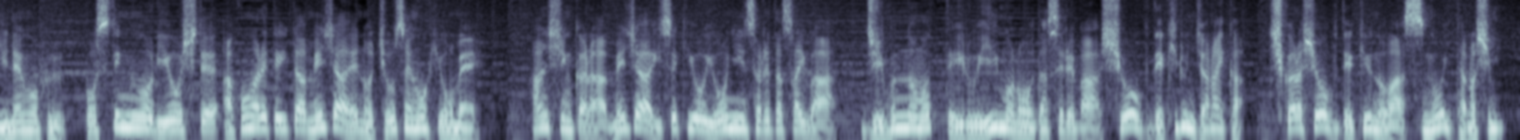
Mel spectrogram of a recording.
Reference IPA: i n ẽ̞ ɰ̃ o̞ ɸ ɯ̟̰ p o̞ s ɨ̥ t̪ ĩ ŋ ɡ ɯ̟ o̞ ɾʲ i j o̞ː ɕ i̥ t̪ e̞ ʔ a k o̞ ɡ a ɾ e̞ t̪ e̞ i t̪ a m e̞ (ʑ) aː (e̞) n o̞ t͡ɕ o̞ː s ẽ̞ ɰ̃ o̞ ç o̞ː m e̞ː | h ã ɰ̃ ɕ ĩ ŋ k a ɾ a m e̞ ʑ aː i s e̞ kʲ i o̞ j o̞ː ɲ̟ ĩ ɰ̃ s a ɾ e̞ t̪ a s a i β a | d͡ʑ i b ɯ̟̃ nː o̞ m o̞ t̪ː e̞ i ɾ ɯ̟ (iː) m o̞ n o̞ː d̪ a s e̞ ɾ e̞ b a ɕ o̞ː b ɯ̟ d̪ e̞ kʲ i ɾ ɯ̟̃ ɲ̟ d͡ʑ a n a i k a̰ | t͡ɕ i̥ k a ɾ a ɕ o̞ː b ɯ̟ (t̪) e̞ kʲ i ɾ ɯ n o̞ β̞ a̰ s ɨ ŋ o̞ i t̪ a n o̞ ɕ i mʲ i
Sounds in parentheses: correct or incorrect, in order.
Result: correct, correct, correct, incorrect: d̪

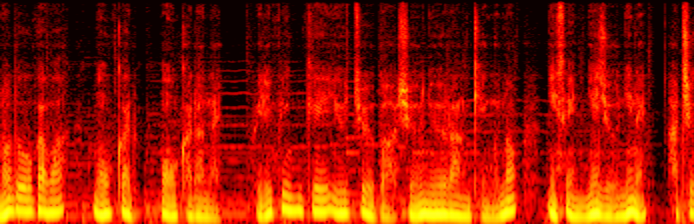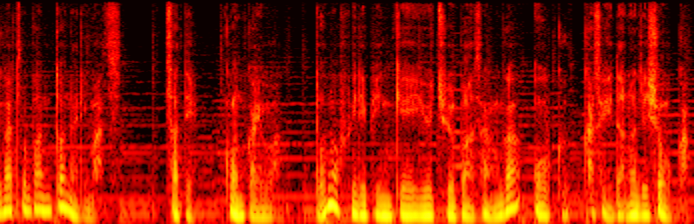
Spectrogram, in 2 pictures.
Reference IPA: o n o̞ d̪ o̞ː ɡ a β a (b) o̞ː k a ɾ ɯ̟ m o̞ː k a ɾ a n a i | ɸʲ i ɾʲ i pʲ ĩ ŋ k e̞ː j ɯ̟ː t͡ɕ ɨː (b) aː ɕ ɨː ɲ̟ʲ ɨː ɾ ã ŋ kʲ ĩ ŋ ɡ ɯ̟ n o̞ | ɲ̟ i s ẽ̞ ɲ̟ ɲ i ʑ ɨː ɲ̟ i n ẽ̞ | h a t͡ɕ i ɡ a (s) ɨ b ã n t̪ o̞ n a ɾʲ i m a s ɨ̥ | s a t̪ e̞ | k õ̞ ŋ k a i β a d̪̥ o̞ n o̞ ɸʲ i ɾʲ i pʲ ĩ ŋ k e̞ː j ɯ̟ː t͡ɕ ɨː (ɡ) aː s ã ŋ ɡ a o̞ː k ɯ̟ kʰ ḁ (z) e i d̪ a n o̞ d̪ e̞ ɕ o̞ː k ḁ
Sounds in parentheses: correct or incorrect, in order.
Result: incorrect: m, correct, incorrect: t͡s, incorrect: b, incorrect: s

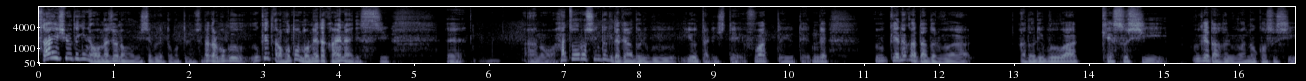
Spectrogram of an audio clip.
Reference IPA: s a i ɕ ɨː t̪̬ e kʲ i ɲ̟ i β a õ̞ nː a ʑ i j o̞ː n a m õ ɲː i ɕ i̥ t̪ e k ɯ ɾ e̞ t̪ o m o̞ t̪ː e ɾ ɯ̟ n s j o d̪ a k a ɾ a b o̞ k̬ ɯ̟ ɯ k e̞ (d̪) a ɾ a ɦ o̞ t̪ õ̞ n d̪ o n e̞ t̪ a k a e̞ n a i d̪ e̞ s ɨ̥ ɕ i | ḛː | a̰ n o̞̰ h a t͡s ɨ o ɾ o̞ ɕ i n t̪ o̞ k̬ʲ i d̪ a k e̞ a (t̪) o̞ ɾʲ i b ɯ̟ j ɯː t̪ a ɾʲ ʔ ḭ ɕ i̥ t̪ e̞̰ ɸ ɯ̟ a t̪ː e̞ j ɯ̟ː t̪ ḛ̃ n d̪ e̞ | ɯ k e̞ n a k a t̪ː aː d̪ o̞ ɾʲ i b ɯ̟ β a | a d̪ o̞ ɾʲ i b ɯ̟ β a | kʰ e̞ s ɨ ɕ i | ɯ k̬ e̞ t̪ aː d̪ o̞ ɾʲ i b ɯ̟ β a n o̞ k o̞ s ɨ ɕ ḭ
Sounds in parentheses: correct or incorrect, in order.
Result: incorrect: t̪, incorrect: d̪

